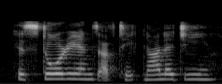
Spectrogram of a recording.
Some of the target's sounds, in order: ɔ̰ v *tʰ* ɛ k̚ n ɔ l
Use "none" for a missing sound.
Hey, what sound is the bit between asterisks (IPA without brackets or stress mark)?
tʰ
